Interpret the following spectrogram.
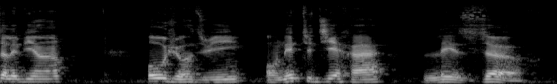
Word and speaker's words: les heures: Les heures. O Szinho aqui ligando com a vogal, tá? Com a vogal da palavra heure.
